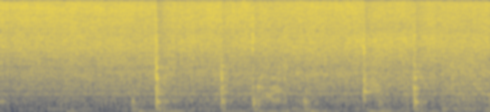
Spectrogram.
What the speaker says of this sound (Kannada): ಹಸಿಮೆಣಸಿನ್ಕಾಯಿ, ಸ್ವಲ್ಪ ಬೆಳ್ಳುಳ್ಳಿ, ಸೊಪ್ಪನ್ನ ಸಣ್ಣ ಸಣ್ಣ ಹೆಚ್ಚಿರೋದನ್ನ ಆ್ಯಡ್ ಮಾಡ್ಕೊಳ್ತಾ ಇದ್ದೀನಿ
